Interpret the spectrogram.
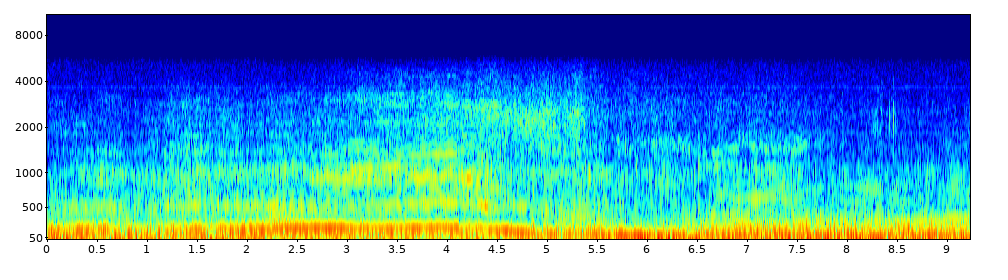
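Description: Toyota Corolla's four-cylinder engine pulling hard through an autocross course, holding a steady high note, then dropping in pitch about four seconds in as the driver lifts off and the engine settles to a lower, steady note.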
